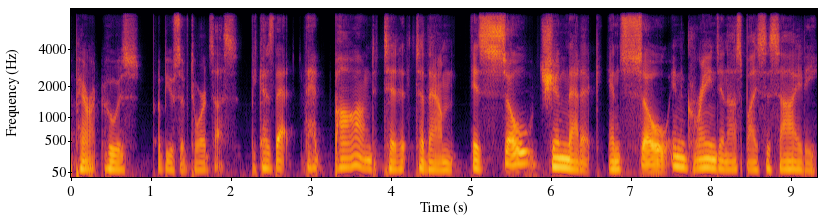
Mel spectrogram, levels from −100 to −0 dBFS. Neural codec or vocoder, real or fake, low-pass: codec, 16 kHz, 1 kbps, X-Codec, HuBERT features, trained on LibriSpeech; fake; 7.2 kHz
